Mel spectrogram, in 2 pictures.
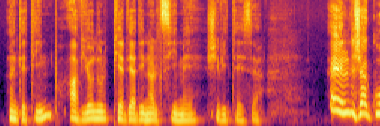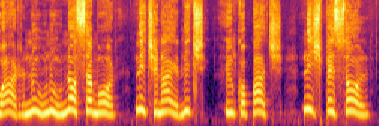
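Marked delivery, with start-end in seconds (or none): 4.4-10.0 very high, loud frantic protest; panicked refusal. Acted. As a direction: cry it out as if refusing to die. Acted panic as plane falls. (protest disperat, cu voce înaltă și tare)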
